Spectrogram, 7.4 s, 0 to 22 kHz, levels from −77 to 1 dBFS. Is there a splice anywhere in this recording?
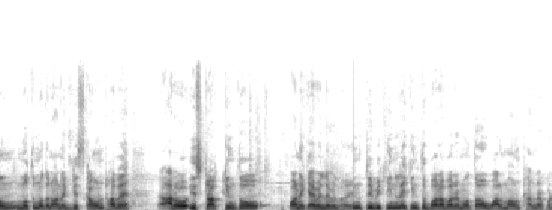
yes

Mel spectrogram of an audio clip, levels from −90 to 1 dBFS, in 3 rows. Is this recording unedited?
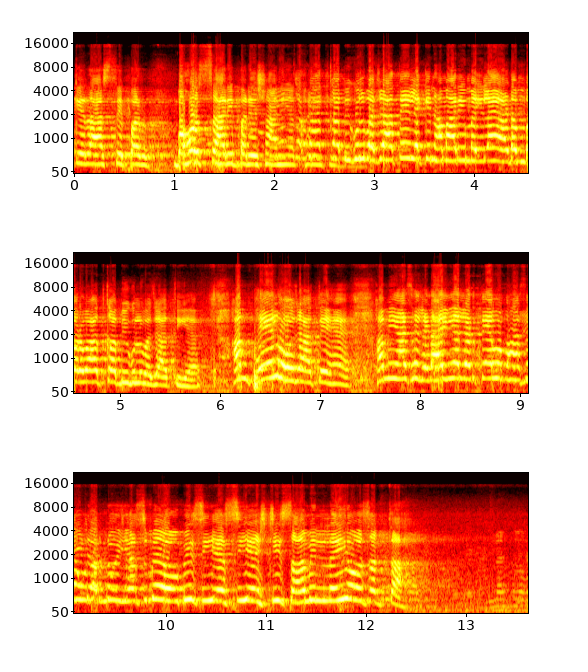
no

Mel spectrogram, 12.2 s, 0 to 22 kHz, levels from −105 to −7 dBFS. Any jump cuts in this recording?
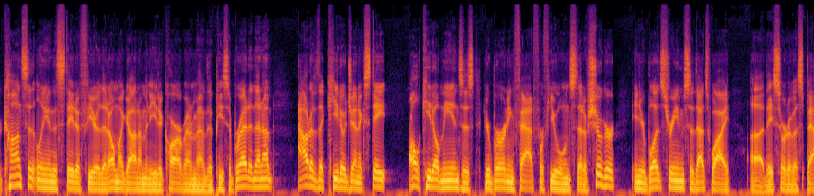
no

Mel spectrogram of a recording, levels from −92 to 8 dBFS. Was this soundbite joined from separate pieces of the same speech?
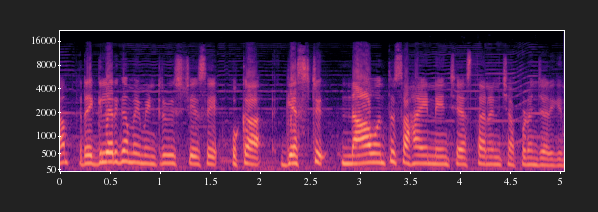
yes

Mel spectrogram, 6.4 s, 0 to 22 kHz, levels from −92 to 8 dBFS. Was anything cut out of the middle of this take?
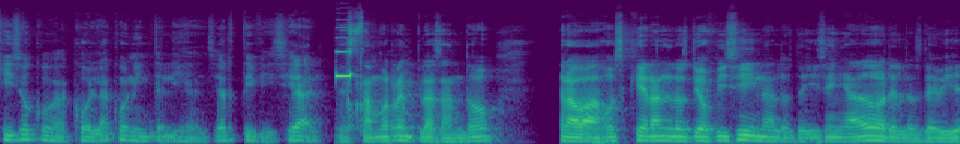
yes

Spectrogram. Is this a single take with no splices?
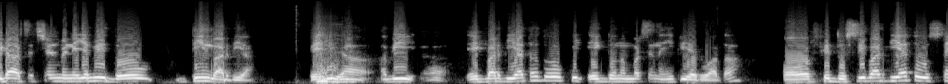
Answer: yes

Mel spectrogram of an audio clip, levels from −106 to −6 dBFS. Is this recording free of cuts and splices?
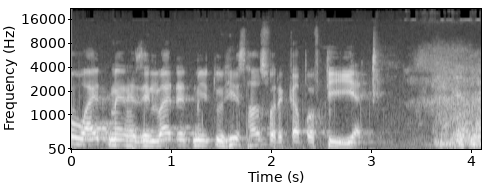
yes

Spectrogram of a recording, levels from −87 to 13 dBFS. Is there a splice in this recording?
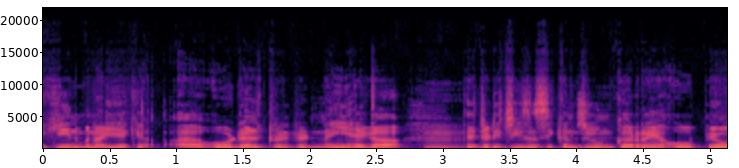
no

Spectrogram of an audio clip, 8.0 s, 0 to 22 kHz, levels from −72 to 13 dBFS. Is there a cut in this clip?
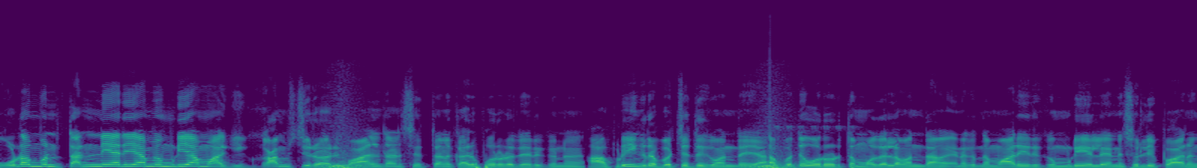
yes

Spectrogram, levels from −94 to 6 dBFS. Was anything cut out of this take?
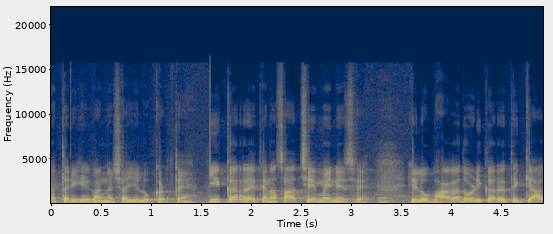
yes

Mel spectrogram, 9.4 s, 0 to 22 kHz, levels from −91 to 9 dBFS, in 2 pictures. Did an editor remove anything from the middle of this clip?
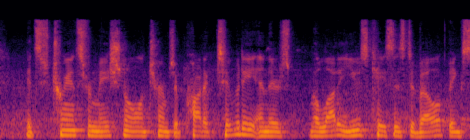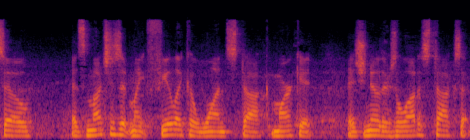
no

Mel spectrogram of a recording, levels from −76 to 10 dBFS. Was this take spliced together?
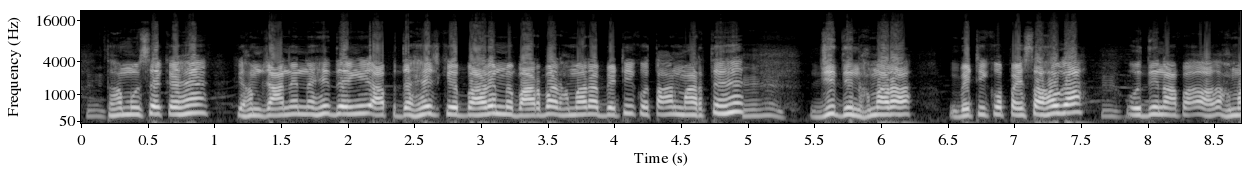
no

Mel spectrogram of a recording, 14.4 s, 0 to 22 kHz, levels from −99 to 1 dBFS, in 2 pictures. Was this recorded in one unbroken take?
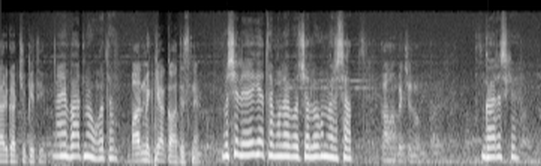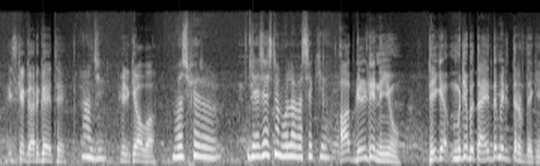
no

